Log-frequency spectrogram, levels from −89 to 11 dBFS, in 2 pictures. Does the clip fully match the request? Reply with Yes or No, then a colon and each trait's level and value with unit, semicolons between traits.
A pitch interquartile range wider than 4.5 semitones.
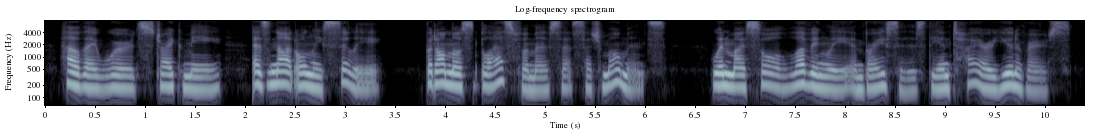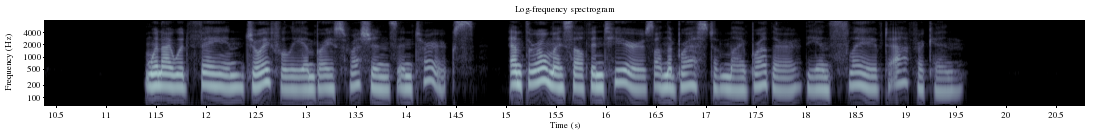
No: average, 3.3 semitones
